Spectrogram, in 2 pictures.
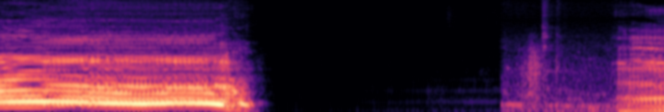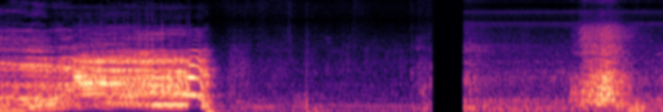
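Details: Cattle herded in a meadow, dozens of cows: a long, full moo dropping in pitch at its close, a pause, then a second rougher moo that bends upward, followed by low rumbling noise and a burst of hiss.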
